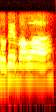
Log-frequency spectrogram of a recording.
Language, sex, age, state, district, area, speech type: Bengali, male, 30-45, West Bengal, Howrah, urban, conversation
